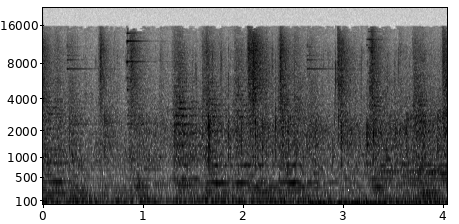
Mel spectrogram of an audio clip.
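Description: Stage music with sustained tones, a deep bass and a steady beat.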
